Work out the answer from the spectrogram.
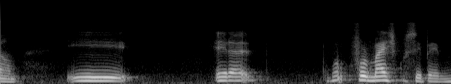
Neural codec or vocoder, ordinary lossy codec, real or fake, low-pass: codec, 16 kHz, 0.9 kbps, LongCat-Audio-Codec; none; fake; 7.2 kHz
